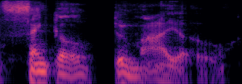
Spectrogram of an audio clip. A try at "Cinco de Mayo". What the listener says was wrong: But when you say the word C-I-N-C-O, cinco, not Cinco. Cinq is the French pronunciation for the number 5.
